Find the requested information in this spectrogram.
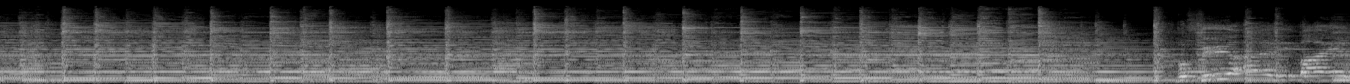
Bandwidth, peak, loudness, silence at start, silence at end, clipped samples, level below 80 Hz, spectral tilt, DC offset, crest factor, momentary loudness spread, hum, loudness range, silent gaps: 16.5 kHz; -6 dBFS; -20 LUFS; 0 s; 0 s; under 0.1%; -58 dBFS; -4.5 dB/octave; under 0.1%; 16 dB; 3 LU; none; 1 LU; none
